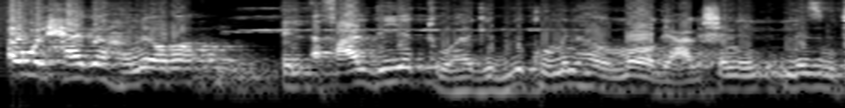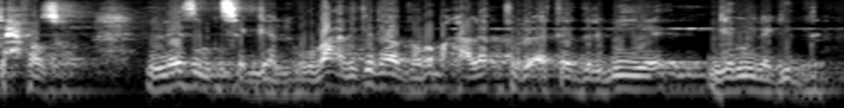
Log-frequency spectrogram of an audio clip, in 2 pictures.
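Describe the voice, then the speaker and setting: A man with an Egyptian Arabic accent teaching a beginner English lesson, repeating each word slowly as a drill. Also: mid-range voice, expressive, mellow, roomy sound, rough recording.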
